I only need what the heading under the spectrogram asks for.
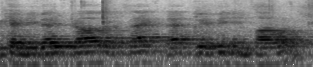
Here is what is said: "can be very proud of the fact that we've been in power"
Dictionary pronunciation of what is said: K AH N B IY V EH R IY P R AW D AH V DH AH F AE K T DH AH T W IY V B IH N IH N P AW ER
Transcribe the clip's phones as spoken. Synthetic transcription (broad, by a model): K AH N B IY V EH R IY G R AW AH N DH AH F AE K T DH AH T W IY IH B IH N IH N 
